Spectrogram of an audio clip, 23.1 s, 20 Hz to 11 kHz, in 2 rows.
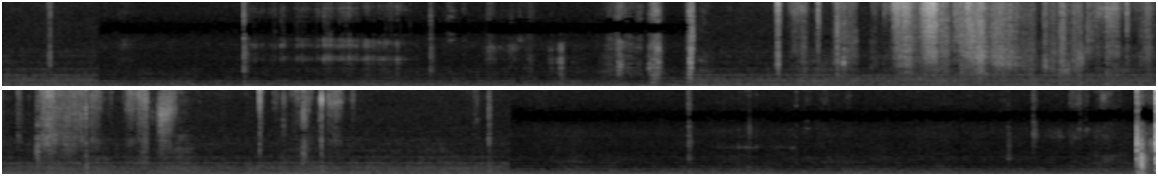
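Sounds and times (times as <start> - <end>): paper rustling: 7.8 - 13.3.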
